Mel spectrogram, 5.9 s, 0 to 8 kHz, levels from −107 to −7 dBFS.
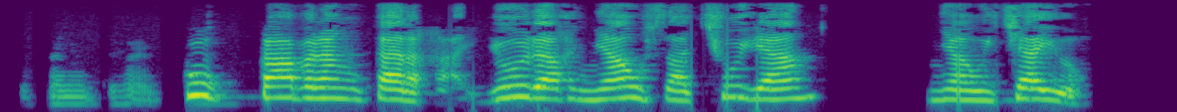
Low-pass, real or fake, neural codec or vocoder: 7.2 kHz; real; none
